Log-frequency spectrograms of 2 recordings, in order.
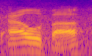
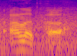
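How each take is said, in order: First: The middle has a b sound, no p. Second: The middle has a p sound. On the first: This is the speaker's usual pronunciation. "I pronounce as Alba" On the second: This is the Gaelic pronunciation. "in Gaelic is pronounced Alepa, with a P"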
